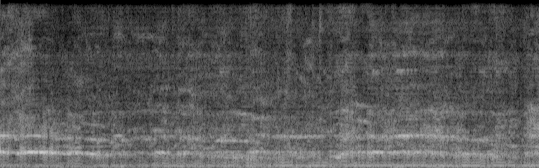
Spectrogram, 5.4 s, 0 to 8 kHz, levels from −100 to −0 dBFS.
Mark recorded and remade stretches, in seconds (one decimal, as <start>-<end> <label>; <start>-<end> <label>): 0.0-5.4 remade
